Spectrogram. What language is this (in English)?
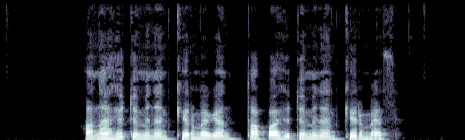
Bashkir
